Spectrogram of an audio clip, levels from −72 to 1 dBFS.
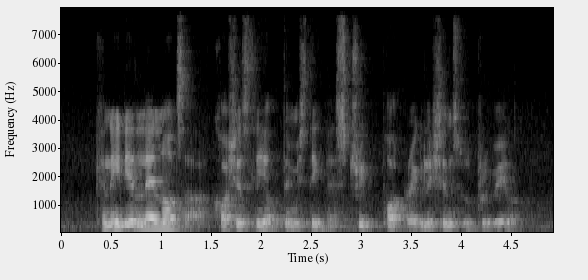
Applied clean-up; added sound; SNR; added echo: none; none; none; none.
